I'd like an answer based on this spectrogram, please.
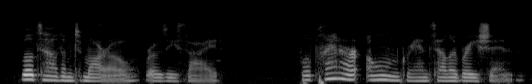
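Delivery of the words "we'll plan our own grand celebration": hushed soft whisper, much quieter. Narrator reading Jasper's line to Rosie, in a hushed whisper. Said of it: "Jasper said in a hushed whisper".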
